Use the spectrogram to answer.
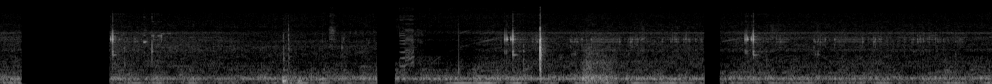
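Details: Dell Inspiron laptop 1TB hard drive, recorded with external earphone mic in a silent room: faint sparse clicks every second or two over soft hiss, audible only in silence; support said normal head movement sound, drive replaced under warranty.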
